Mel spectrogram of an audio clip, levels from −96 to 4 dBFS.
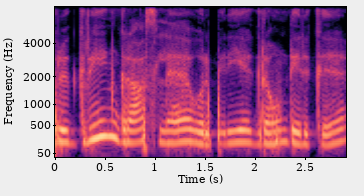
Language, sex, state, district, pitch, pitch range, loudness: Tamil, female, Tamil Nadu, Nilgiris, 195 Hz, 185-205 Hz, -14 LUFS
